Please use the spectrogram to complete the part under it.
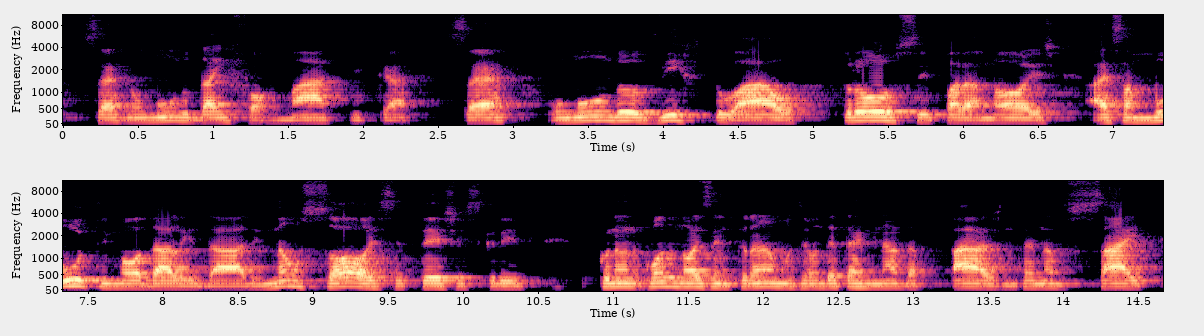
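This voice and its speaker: A man's voice: lowish voice, echoey room. A Brazilian Portuguese-speaking male teacher giving a recorded online class, explaining patiently and often checking in with the students. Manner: explanatory, repeats points, checks in with "certo?".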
